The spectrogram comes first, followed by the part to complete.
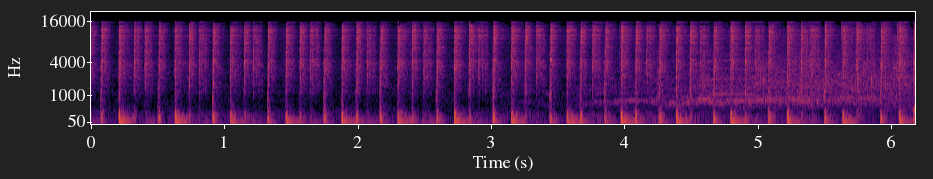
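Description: Samba percussion playing on its own between sung verses: fast, even strikes, about ten a second. A faint pitched line joins in during the last couple of seconds.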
